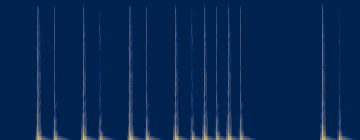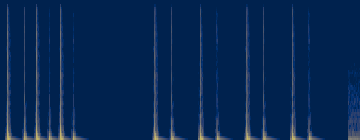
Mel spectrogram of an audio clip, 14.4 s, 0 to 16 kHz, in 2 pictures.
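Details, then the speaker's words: Simulated heart auscultation of paired extrasystoles: rhythm about 65 a minute broken by two episodes of early, closely spaced beats, possibly mistaken for a short tachycardia paroxysm. "слышна явная аритмия даже в деталях Если вы не разобрались то просто можно сказать есть два эпизода где нарушен ритм где есть вот это учащение"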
